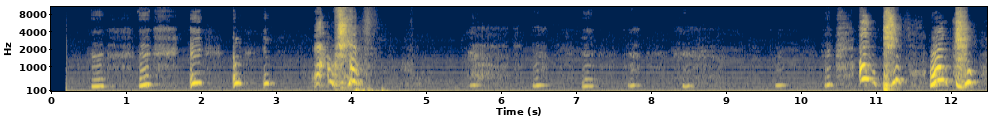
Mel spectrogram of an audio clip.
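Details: A huge sneezing fit of roughly a dozen repeated voiced sneezes with gasping in-breaths between them; the person is unsure whether it is a cold or allergies.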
